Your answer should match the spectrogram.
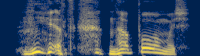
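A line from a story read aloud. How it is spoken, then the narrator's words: Grasshopper laughing loudly. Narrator (Russian): расхохотался кузнечик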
